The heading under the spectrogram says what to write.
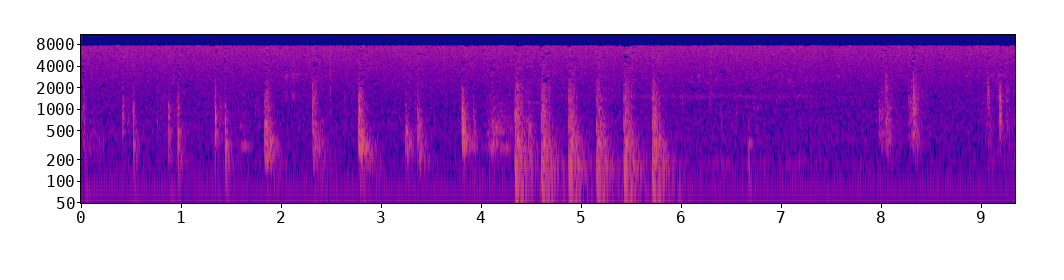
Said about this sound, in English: Hold it. Steady. I'll rap on the door.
